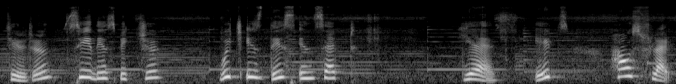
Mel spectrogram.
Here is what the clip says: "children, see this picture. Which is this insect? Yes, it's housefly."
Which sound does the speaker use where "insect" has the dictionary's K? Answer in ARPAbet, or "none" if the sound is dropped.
K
